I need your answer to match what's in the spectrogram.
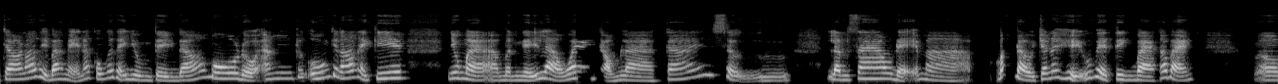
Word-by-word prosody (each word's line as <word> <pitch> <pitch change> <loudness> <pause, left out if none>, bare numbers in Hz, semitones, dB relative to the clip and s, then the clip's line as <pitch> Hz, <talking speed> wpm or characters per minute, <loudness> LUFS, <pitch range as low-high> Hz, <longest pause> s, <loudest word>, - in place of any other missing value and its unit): cho 240 -1 +3
nó, 300 +6 0
thì - - 0
ba 230 +3 +2
mẹ - - -3
nó 265 - -3
cũng 245 +1 -2
có 315 - -2
thể 265 - 0
dùng 210 -4 -3
tiền 180 -2 -1
đó 200 +11 0
mua 270 -4 +4
đồ 195 -6 +2
ăn, 275 +7 -3
thức 170 - -9
uống 280 +6 -1
cho 390 - -1
nó 290 +2 +2
này 220 -10 -2
kia. 280 +2 +2 0.5
Nhưng 280 0 -2
mà 195 -5 +2
mình 195 0 -4
nghĩ 190 -1 +2
là 280 0 +4
quan 225 +10 +3 0.2
trọng 175 +5 -1
là 180 -4 -1
cái 255 +9 -2 0.3
sự - - -2 0.7
làm 215 -2 +2
sao 265 +3 +2
để 295 +3 0
mà 190 -8 -5 0.3
bắt - - +1
đầu 190 -3 +4
cho 255 - +1
nó 310 - -2
hiểu 310 +1 +1
về 300 -8 +5
tiền 215 -3 -1
bạc 185 -3 +5
á 310 - +1
bạn, 195 -5 +3 0.6
ờ, 200 0 -2
240 Hz, 215 wpm, -22 LUFS, 195-275 Hz, 0.7 s, về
